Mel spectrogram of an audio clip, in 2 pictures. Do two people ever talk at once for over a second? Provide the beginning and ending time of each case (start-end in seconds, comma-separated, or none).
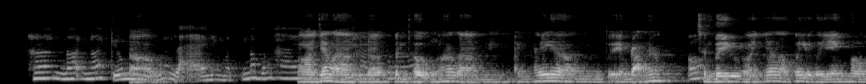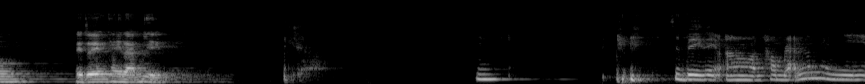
3.0-4.2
